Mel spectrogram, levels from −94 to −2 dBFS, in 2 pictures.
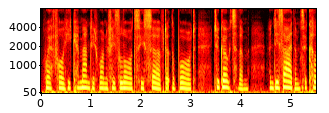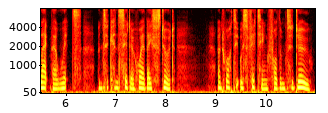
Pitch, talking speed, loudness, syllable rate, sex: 185 Hz, 205 wpm, -20 LUFS, 5.8 syllables/s, female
